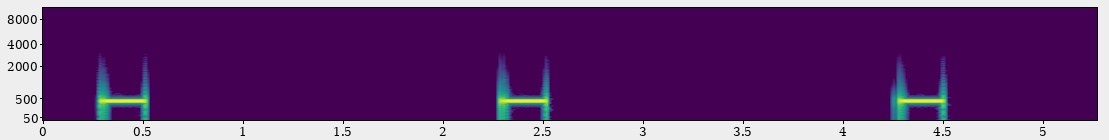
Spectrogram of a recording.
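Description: Countdown timer beeping: three short, loud electronic beeps on one low tone, evenly spaced two seconds apart, one for each number counted down.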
